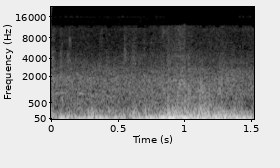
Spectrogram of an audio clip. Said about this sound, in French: Vous entendez le vent derrière.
